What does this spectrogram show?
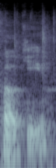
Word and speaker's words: Pocky: found it is it pocky or pokey it's okay it's technically supposed to be pronounced pokey but no one says that here because don't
